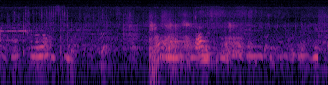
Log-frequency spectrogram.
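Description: Faint voices talking at a distance, in two stretches near the start and around the middle, with a low bump about halfway through.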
